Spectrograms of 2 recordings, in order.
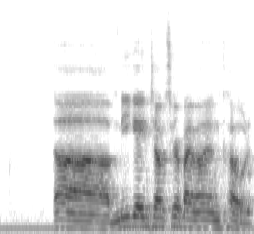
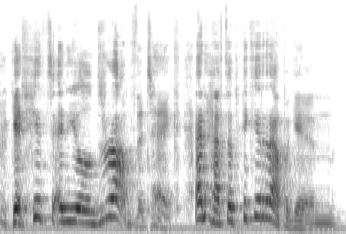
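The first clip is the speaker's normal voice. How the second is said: high cartoon character voice; 3 semitones higher than usual. Game character congratulates the player, high and excited. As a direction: announce the find with delight. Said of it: "Talking like this".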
